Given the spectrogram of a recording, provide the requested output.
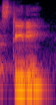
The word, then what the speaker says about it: Steady: He's spelled like steady, but Steedy, the way that the shepherd had died, or by somebody leaving the community.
